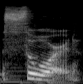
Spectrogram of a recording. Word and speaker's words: sword: the next word is sword sword is a weapon a weapon which is written with a w but you don't pronounce this w sword being famous is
